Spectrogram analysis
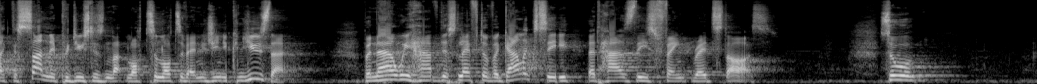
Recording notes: A Sydney Ideas event held on Thursday 16 August, as part of 2018 Sydney Science Festival.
